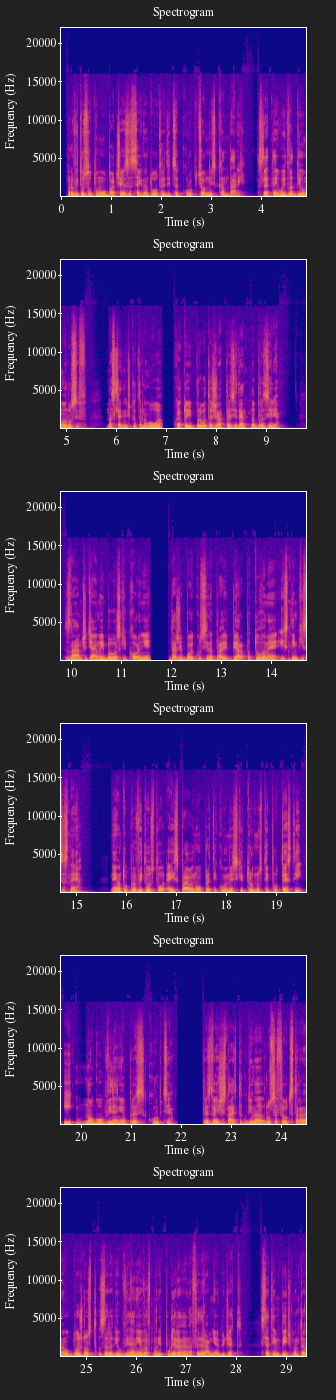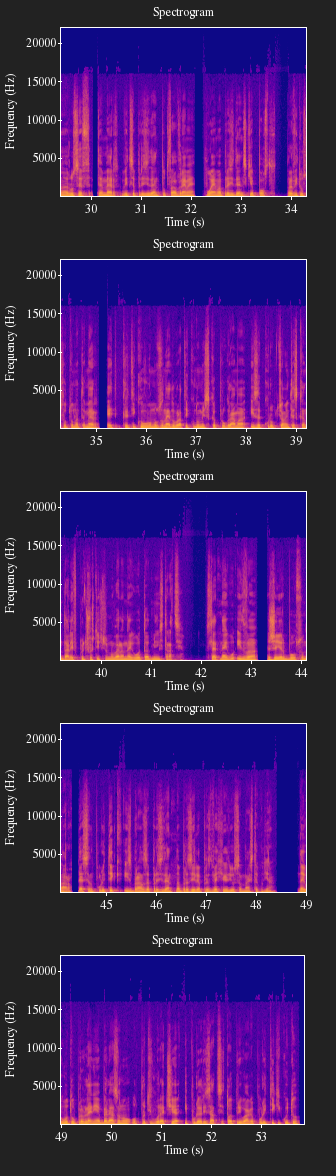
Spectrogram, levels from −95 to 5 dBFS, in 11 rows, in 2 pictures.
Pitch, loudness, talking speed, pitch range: 115 Hz, -20 LUFS, 140 wpm, 105-130 Hz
